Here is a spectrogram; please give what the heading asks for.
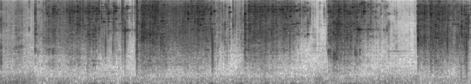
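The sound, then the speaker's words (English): Rusty iron metalwork scraped across the Thames foreshore makes gritty, clinking scrapes. Repeated loud bursts of rattling, jangling metal come with short pauses between them. “And I'm just gonna scrape a little bit of it around so you can hear the sound of the metalwork.”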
